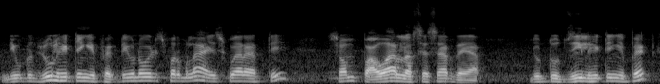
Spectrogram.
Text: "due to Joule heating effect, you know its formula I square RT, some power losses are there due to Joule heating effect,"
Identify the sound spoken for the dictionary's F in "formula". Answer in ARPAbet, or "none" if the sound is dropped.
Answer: P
